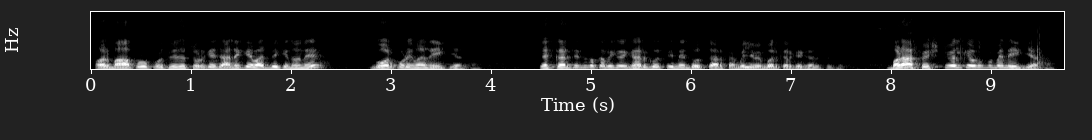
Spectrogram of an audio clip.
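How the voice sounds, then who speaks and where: A man preaching a devotional story in a relaxed, conversational way, with digressions and hmm fillers. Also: high-pitched, fast, narrow, tinny audio.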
